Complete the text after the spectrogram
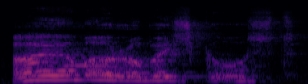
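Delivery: lightly voiced dejected old ghost; deflated grandad. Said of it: "like a deflated balloon".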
